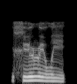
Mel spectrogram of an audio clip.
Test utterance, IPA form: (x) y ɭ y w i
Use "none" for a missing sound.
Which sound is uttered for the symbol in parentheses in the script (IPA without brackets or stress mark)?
x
